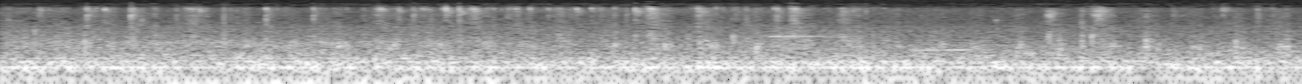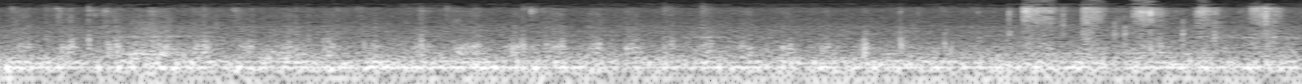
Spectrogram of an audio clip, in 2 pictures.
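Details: Kopol, a pet lop rabbit, eating an apple: quiet, steady crunching and nibbling clicks in rapid irregular bursts, with a low constant hum underneath and a brief brighter clatter near the end.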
